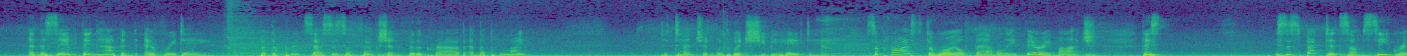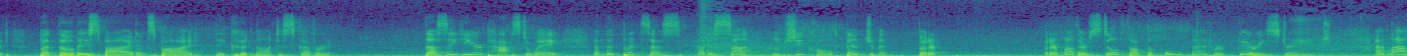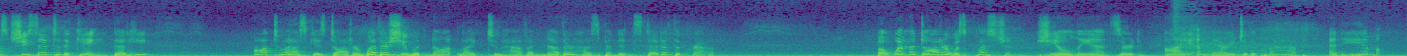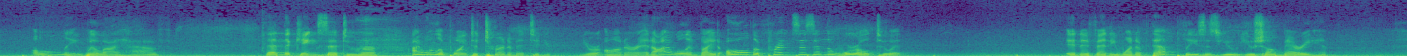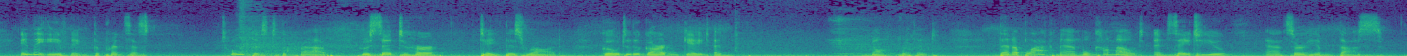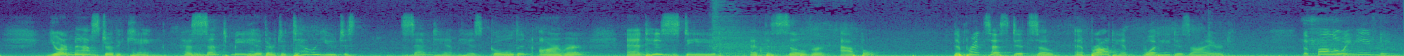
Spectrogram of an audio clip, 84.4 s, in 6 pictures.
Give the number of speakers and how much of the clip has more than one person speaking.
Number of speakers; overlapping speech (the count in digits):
1, no overlap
